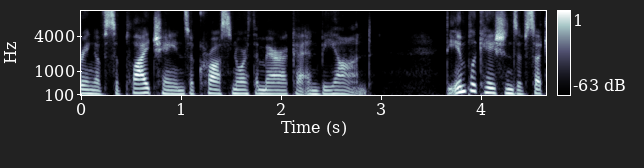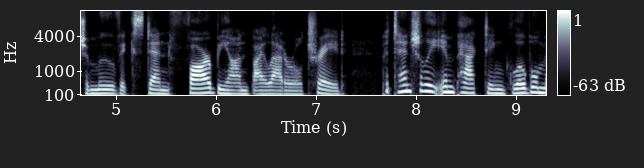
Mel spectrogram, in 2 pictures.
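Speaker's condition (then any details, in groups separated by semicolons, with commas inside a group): No condition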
